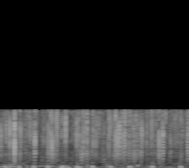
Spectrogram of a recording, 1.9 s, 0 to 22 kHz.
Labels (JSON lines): {"label": "biophony, cascading saw", "recorder": "SoundTrap 600 or HydroMoth"}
